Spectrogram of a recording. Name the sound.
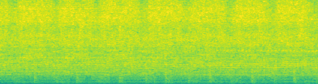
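cylinder hone cutting crosshatch in Quincy compressor cylinder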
